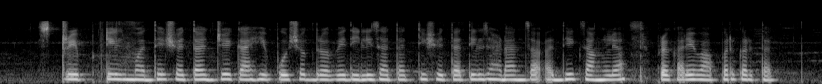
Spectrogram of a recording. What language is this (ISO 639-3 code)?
mar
